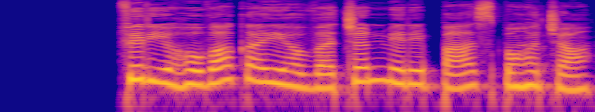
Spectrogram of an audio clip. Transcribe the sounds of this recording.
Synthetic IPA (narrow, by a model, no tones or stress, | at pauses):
fɪɾjɐɦoːʋakajɐɦʋɐt͡ʃənmeːɾepaːspɐɦʊ̃t͡ʃa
